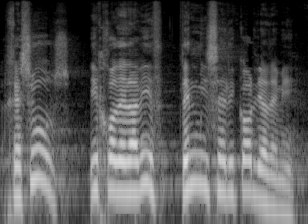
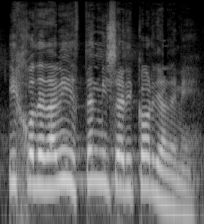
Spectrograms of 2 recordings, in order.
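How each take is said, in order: First: A blind beggar's raised cry, pitch lifted; calling out. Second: A higher, louder, more urgent plea; crying out louder. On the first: Blind Bartimaeus calls to Jesus by the road, raised cry. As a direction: call out to Jesus across the crowd. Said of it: "comenzó a dar voces". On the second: Blind Bartimaeus cries louder over the scolding crowd, urgent plea. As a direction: cry out over the crowd that hushes him. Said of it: "él clamaba mucho más". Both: Acted.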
